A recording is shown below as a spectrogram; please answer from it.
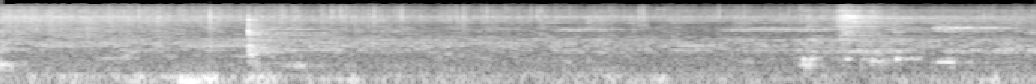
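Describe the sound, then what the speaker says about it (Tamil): Mung bean sprout dosa batter sizzling on a hot griddle, a steady close crackling hiss with a spoon scraping briefly early on and a soft clatter near the end. "கல் காஞ்சிடுச்சு, தோசை ஊற்றலாம் வாங்க."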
